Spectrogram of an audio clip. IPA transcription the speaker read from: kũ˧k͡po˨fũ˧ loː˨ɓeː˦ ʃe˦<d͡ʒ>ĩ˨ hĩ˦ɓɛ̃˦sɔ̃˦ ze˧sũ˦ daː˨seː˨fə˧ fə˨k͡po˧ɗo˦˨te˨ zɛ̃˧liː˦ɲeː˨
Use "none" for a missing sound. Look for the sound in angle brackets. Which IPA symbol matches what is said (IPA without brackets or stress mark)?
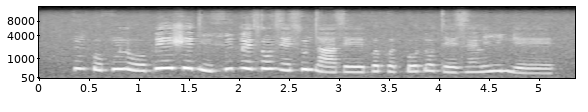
d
